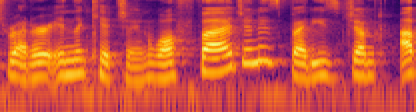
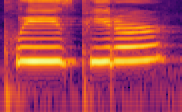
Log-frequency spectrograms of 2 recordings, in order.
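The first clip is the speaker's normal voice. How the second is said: high, slow pleading; 12 semitones higher, slower than usual. A narrator's reading. Mother begging Peter to help, high slow plea. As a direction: beg him, drawn out.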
